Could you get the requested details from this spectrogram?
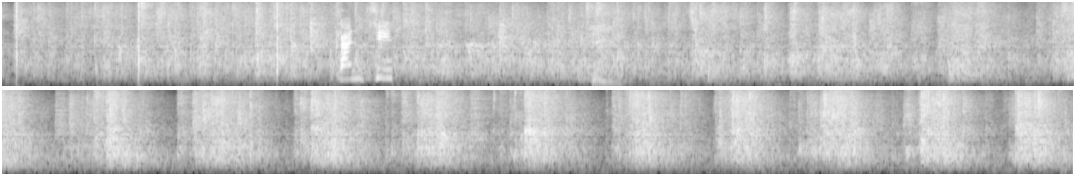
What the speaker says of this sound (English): Stretch your fingers, clapping technique, eyes closed and start clapping with the same speed.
